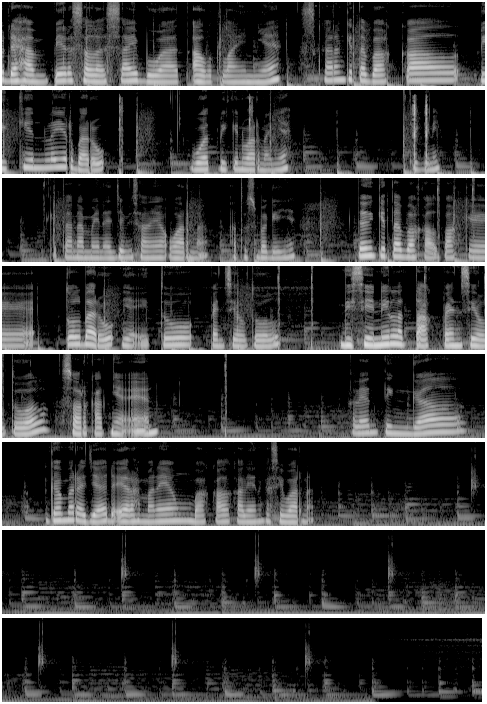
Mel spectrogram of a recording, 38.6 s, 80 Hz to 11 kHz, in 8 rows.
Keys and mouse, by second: 0.0 click, 0.4 ctrl+z, 0.6 click, 0.9 v, 1.0 alt+click, 1.3 click, 3.1 click, 5.8 click, 8.9 click, 9.8 w, 10.0 a, 13.9 click, 17.2 click, 18.6 click, 21.5 click.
